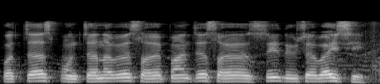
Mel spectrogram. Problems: none marked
